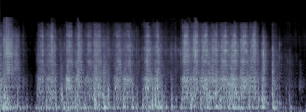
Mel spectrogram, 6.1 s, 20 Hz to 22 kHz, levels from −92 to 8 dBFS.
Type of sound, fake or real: fake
